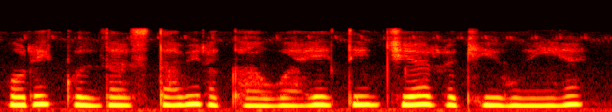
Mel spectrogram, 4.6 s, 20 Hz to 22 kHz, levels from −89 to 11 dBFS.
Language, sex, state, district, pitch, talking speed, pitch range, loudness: Hindi, female, Madhya Pradesh, Bhopal, 275 Hz, 170 wpm, 265-290 Hz, -14 LUFS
